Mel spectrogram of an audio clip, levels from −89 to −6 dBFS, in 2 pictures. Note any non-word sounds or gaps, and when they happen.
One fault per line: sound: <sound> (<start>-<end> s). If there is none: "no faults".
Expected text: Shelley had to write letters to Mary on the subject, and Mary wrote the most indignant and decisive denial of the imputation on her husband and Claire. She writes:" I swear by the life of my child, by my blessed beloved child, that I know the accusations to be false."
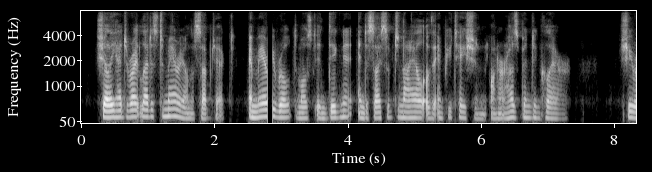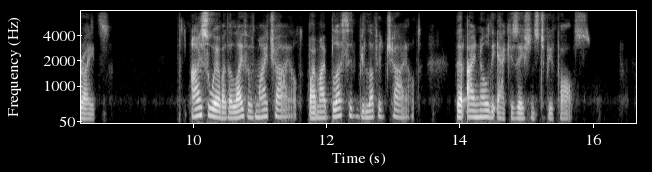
sound: dropout (2.8-2.9 s)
